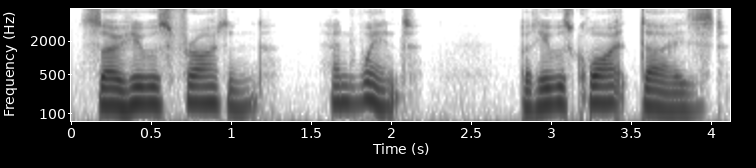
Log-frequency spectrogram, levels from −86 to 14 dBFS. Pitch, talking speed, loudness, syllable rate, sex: 145 Hz, 160 wpm, -16 LUFS, 4.5 syllables/s, male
